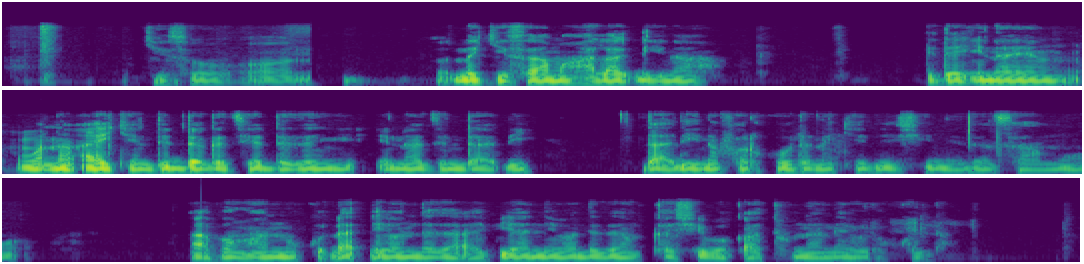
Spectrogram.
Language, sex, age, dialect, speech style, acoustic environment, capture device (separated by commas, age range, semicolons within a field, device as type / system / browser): Hausa, male, 25-34, Nigeria - Kano, relaxed; happy, silence; people talking, mobile / Android / Chrome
